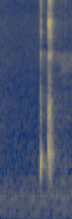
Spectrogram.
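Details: Two-day-old newborn boy in hospital, awake: a single sharp, brief hiccup with a quick double catch against quiet room noise; ordinary infant hiccups.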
